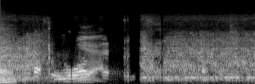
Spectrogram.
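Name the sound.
blender running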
